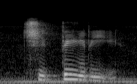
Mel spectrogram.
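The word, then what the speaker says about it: четыре: number four this is actually kind of tricky chitiri five Pat Pat kind of like a pat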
